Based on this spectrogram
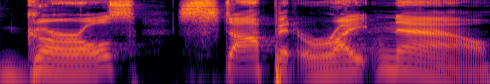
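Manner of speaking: strict, stern, no-nonsense scolding tone. Retelling how the girlfriend cut in on the speaker and her sister, imitating a stern scolding voice. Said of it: "jumps in with a stern voice and says".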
